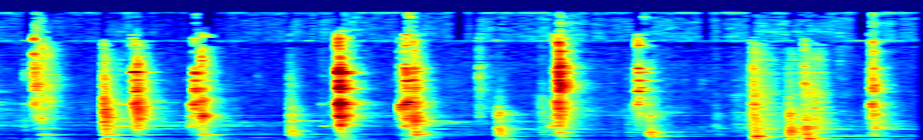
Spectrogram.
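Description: Hydraulic leather press driving a steel die down through a piece of leather, giving a series of sharp, fairly loud crunching clicks and bites in an irregular rhythm, with no voices.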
